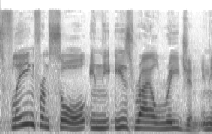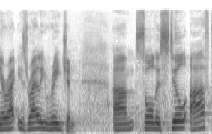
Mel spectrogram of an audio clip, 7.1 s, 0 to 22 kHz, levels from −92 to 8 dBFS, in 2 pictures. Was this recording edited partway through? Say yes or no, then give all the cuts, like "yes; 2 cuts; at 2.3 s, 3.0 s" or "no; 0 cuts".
yes; 1 cut; at 5.8 s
